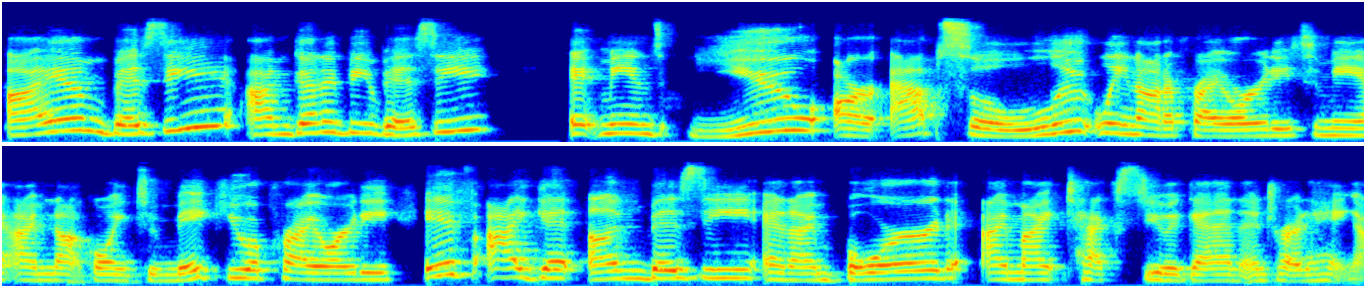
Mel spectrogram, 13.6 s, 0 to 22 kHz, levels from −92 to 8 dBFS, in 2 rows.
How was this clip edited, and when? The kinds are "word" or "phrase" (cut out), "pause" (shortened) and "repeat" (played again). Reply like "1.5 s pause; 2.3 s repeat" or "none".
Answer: 1.9 s word; 8.8 s pause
